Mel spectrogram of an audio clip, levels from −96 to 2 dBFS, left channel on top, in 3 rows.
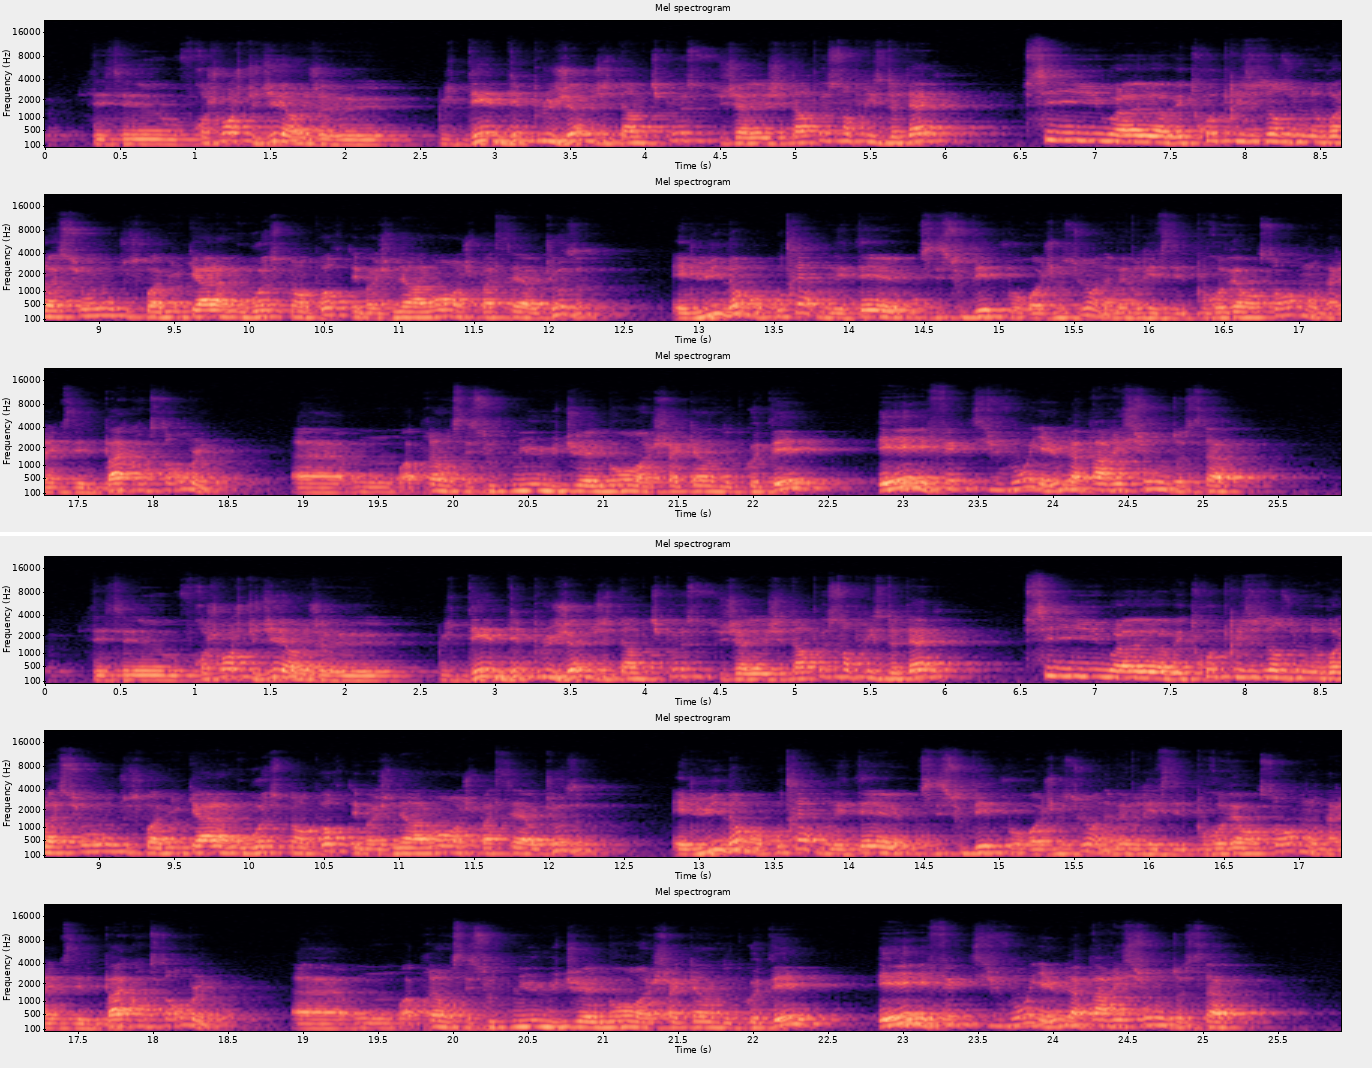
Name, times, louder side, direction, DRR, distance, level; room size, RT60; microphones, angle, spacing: voice 1, 0.3-2.3 2.6-5.9 6.5-12.2 12.8-18.4 18.9-22.3 22.8-25.2, equal, ahead, 0 dB, 0.4 m, -22 dB
3.9 x 2.6 x 3.8 m, 1.0 s
head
